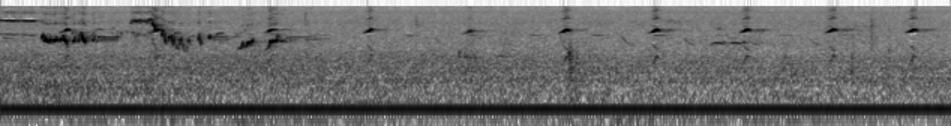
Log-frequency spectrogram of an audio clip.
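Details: Wallcreeper, a rare or passage bird in Corrèze, France, giving thin, high chips repeated about every half second after a brief burst of twittering notes, over a steady low hum.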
